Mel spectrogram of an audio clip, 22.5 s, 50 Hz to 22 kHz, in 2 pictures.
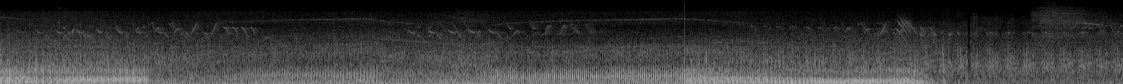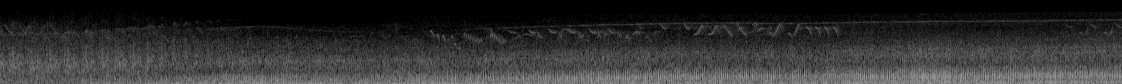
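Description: A drone in the Farming Simulator 19 video game flies by, its steady whirring engine drone holding under shifting mechanical hums, louder at first, then settling into a constant, slightly softer buzz.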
